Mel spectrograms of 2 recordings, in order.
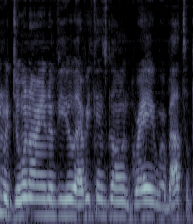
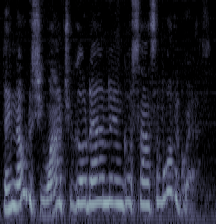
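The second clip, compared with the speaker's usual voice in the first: much higher, sly put-on voice; coaxing bodyguard; 12 semitones higher than usual. Bodyguard slyly urging the rapper toward the girls. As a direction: tempt him down to the fans. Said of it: "Pookie goes".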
